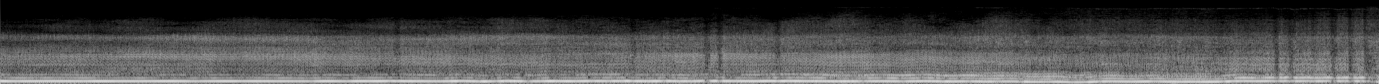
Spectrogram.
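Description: Volvo BM 810 pulling tractor's diesel engine running at full load, dragging a pulling sledge. The engine note holds steady, sags about ten seconds in as the sledge bears down, then picks up again near the end.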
